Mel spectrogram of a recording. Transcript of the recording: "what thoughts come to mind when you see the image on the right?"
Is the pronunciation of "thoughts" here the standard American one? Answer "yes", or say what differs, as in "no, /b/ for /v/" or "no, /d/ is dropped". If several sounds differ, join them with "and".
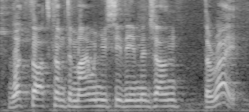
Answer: yes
